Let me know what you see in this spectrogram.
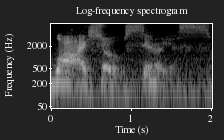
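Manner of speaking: very deep, ridiculous, overdone villain growl. A performer tries a dark hero's voice, asking a question, then laughs at how over the top it was. Put-on very deep villain voice. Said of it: "my witch voice".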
